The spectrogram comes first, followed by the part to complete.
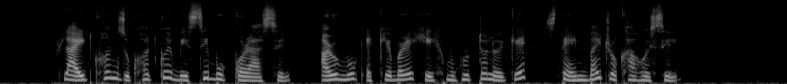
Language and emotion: Assamese, fearful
